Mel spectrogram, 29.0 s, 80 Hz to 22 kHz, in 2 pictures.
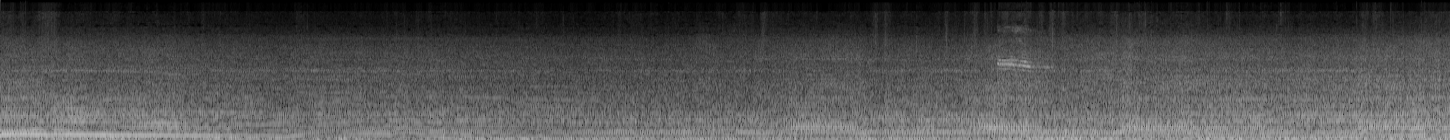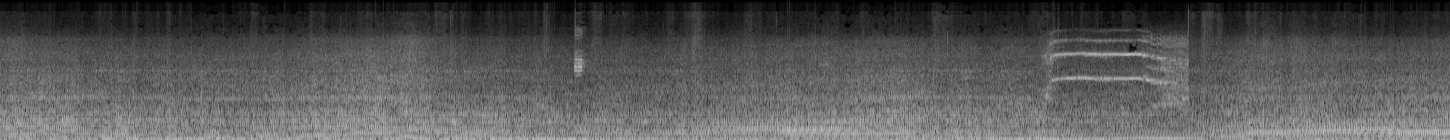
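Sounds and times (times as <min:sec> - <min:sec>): motorcycle engine revving: 0:00.0 - 0:29.0.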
